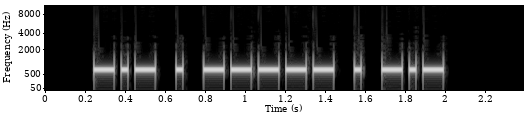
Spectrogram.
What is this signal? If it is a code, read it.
Morse code, heard as a keyed tone, about 34 wpm, 700 Hz. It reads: KE0EK
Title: Call Signs - 35wpm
